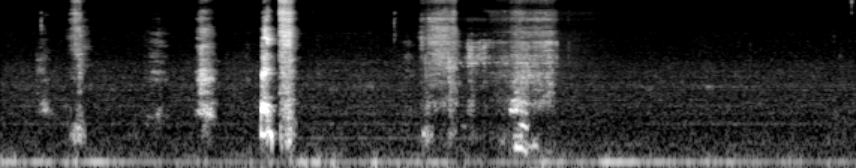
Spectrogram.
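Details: Adult woman with allergy sneezing: a run of sharp, forceful sneezes, several quick bursts with quieter breaths between.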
